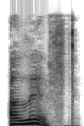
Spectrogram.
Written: alist

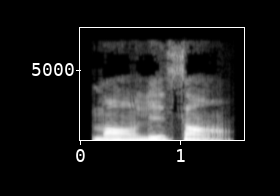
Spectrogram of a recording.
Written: montlucon

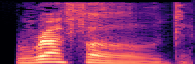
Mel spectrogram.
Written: ruffled

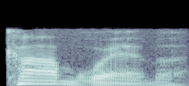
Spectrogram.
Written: cobweb

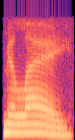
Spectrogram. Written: Millay

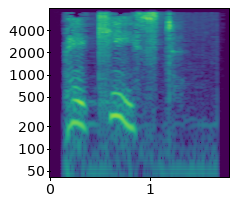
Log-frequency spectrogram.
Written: pequiste

